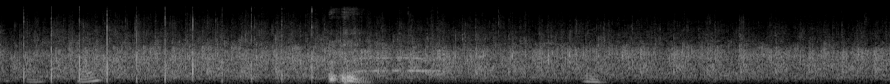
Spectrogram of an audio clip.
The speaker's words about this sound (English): We're just going to give you a hearty round of applause this morning for being a mom.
